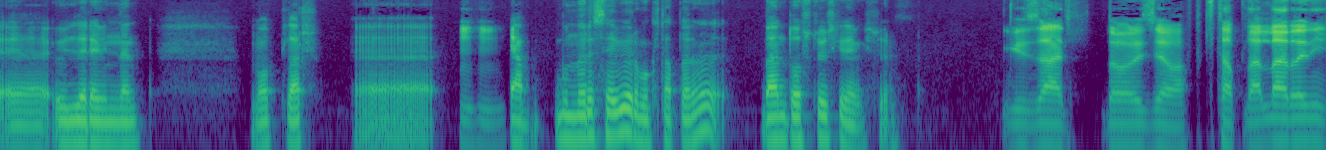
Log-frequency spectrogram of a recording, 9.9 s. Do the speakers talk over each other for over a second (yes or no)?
no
